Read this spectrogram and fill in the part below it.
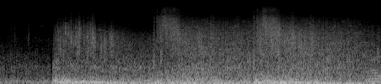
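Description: A loud, sustained explosion roars after explosives are shot in the Max Payne video game, with a dense, rumbling blast and renewed surges of debris that follow one another without pause.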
